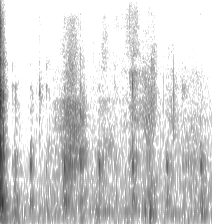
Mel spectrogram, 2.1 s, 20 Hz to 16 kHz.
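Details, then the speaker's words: Volvo C70 cabin, ignition on: faint, even clicking a few times a second from the unbuckled-seatbelt indicator relay (No. 12); the clicking stops when the belt is buckled, confirming the seatbelt warning relay. "ремінь все у нас перестало воно клацати тость дійсно воно йде на ремні"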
